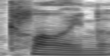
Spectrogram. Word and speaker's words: Klene: Pronunciation Klene like line, the musicologist who'd cracked the Tusca cipher.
